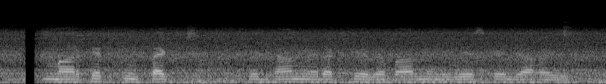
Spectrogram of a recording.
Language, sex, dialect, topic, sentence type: Magahi, male, Central/Standard, banking, statement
